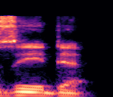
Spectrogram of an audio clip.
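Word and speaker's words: زاد: membaca dengan imalah juga boleh dengan membaca dengan fathah ya seperti biasa zada atau zaida itu di luar surah Al-Baqarah.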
